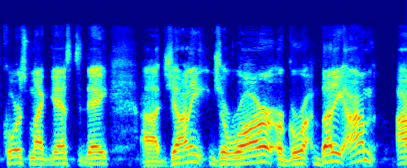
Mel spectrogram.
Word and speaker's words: Girroir: how you say that how do you say your last name so we clear this up and I don't butcher it so much in the future it's juror girar so it's that simple I get it right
